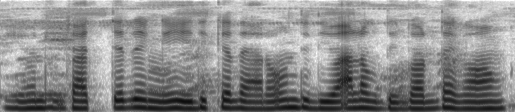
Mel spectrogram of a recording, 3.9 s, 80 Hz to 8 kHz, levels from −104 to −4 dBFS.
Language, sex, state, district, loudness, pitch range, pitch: Chakma, female, Tripura, Dhalai, -17 LUFS, 180-195 Hz, 185 Hz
